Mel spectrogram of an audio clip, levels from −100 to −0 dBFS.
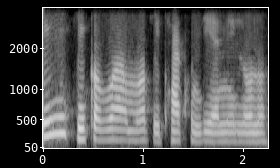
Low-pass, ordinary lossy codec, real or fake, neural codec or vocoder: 3.6 kHz; Opus, 24 kbps; fake; vocoder, 22.05 kHz, 80 mel bands, WaveNeXt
